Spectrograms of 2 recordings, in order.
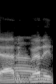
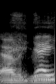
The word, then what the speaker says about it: Allegretti: He said Allegretti the first time. He said it right the first time. He's Allegretti all for 2 years. For real? Damn, I didn't know I was butchering it like that. Definitely Allegretti.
